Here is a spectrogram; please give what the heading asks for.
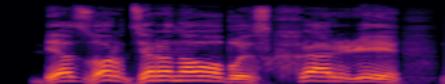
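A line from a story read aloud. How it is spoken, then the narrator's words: Very loud yelling. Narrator (Russian): Гуннар Хаген орал так громко, что Харри приходилось держать телефон на расстоянии от уха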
